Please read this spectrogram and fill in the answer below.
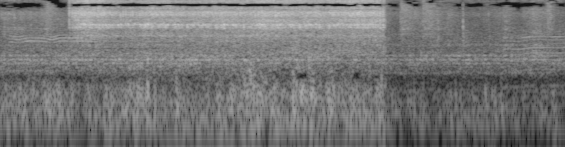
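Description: Wind rumbling and buffeting over the microphone of a phone carried on a moving bicycle. A steady hiss joins it about half a second in and cuts off abruptly near three seconds.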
